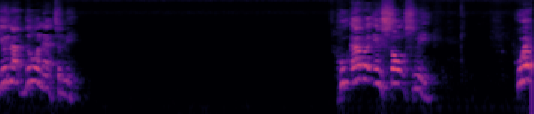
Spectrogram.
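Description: A man speaks expressively and close to the microphone, in short phrases with pauses.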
